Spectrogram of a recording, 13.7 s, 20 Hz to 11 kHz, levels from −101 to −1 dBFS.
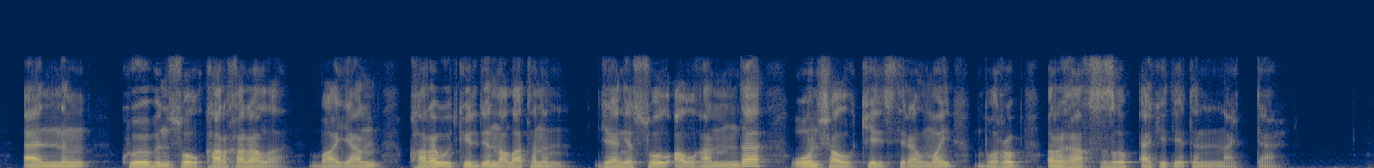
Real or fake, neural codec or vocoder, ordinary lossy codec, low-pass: fake; codec, 16 kHz, 8 kbps, FunCodec, trained on Chinese and English, 25 frames a second; MP3, 96 kbps; 7.2 kHz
